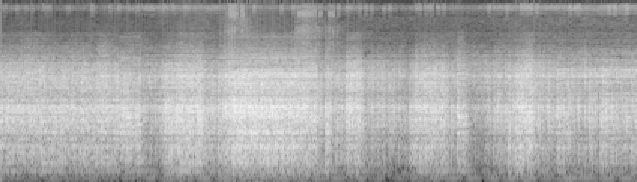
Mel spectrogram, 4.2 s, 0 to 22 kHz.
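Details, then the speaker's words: Akai AA-R40 stereo receiver with intermittent volume fault: loud hissing, crackling static surging up and down with no music, even with volume at zero; owner hopes for a loose solder connection, unconfirmed. "And not only that, but it's at 0 right now, or the least amount of volume, yet it's loud."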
